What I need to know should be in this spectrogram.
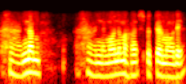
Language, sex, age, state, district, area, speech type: Sanskrit, male, 18-30, Uttar Pradesh, Mirzapur, rural, conversation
